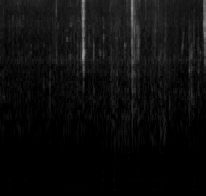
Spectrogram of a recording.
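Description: A quiet background with three short, sharp clicks about half a second apart, from tableware being handled at the table.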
